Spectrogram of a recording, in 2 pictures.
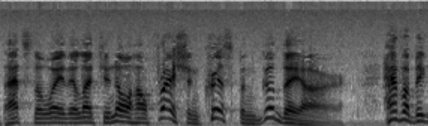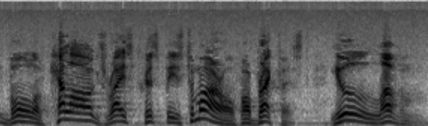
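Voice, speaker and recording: A man's voice: on the high side, huge pitch swings, normal speed, breathy edge. A man announcing and narrating in scripted 1950s radio style, enthusiastic and emphatic. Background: music.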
